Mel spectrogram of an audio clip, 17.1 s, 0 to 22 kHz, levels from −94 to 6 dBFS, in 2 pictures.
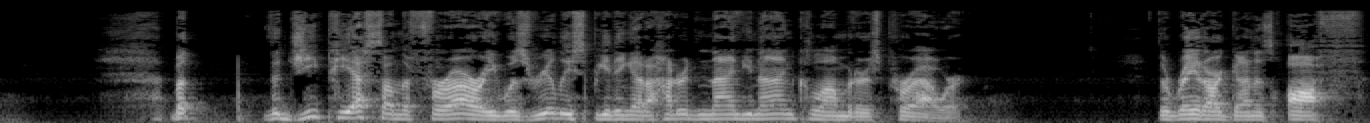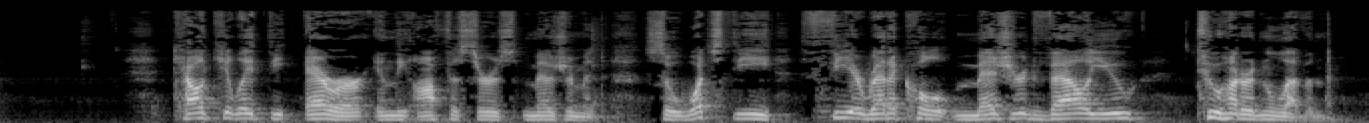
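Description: Nothing here stands out as a technical fault at any point, so there's no problem to describe.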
